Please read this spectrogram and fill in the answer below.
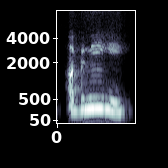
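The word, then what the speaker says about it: अग्निः: Agnihi. Agnihi. Rupa ji, do you know why we pronounce this visarga as he?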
